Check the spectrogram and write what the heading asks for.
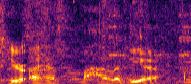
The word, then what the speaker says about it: Mahalabia: And I said it wrong a million times, but it's Mahalabia.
